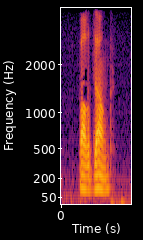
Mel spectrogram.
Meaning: strong desire, longing, craving
- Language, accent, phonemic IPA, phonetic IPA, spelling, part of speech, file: Armenian, Eastern Armenian, /bɑʁˈd͡zɑnkʰ/, [bɑʁd͡zɑ́ŋkʰ], բաղձանք, noun, Hy-բաղձանք.ogg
